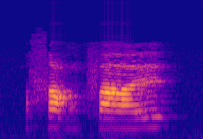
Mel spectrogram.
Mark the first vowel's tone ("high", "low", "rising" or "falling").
low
